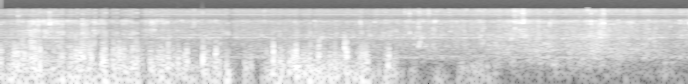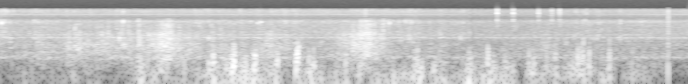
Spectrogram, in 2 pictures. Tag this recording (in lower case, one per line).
boat
wind
sailing ship
wind noise (microphone)
sailing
